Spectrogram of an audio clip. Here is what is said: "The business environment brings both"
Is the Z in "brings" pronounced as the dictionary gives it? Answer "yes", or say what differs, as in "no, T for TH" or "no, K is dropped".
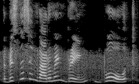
no, Z is dropped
